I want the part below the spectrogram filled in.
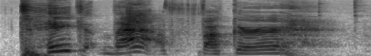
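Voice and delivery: put-on gremlin character voice. Narrating a fight, voicing the main character's taunt in a gremlin voice. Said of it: "The perfect gremlin voice".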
